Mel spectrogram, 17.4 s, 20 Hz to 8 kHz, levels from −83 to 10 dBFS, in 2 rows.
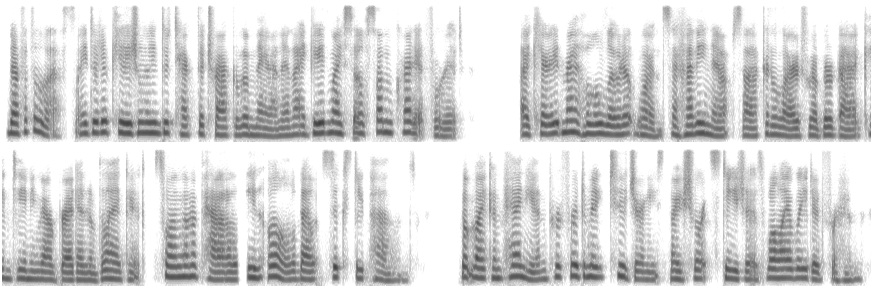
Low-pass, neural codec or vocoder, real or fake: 7.2 kHz; codec, 16 kHz, 1 kbps, FreqCodec, smaller model; fake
